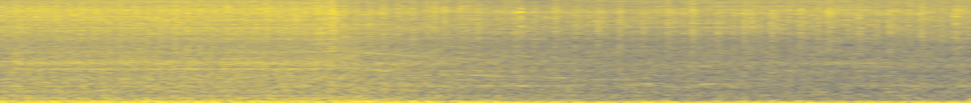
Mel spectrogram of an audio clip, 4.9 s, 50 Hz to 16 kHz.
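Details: 1981 Ford 300 engine at idle: it starts even, then the beat turns ragged and lumpy with uneven dips in the exhaust pulse; a misfire at idle.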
